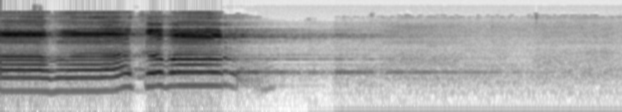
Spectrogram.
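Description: A muezzin's voice chanting the call to prayer (adhan) over the mosque's loudspeakers, holding the long ornamented final note of 'Allahu akbar' with a short break. The note ends about two seconds in and its echo fades away, leaving only a faint hum.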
